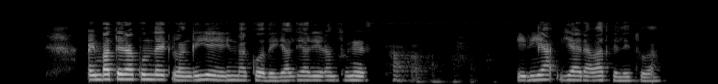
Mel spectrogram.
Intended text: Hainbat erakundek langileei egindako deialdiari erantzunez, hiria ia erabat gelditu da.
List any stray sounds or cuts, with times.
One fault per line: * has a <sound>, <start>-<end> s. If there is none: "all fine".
* has a laugh, 3.8-5.0 s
